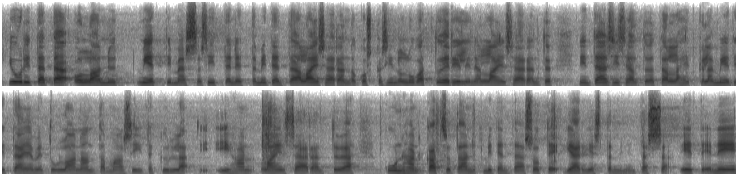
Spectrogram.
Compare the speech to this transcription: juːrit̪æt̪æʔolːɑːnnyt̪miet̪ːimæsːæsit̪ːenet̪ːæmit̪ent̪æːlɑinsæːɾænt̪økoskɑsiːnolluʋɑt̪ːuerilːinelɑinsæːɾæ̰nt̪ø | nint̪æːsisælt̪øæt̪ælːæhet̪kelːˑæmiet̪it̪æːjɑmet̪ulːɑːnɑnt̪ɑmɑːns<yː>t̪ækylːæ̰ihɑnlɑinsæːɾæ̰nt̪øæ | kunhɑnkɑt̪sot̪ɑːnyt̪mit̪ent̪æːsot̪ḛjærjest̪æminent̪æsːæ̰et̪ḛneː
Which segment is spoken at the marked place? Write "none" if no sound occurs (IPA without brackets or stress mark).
iː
